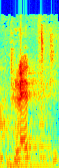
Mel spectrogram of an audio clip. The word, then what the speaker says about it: Plättki: Ähm, und was ist denn das Blättki Lexikon. Habe ich das richtig ausgesprochen? Ja, Plättki, genau.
